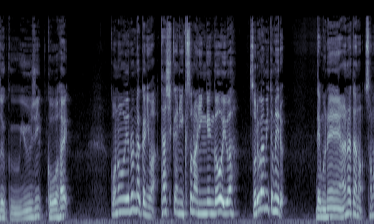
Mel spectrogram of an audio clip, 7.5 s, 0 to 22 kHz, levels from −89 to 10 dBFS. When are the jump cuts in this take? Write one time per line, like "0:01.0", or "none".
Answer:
0:00.9
0:04.9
